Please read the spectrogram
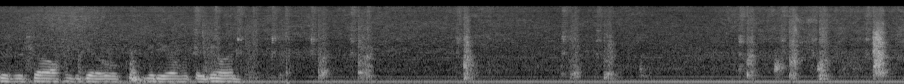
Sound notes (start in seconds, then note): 4.3 spraying noise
